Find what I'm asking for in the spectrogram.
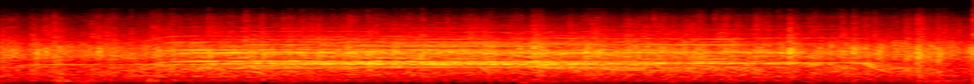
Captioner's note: crowd cheers loudly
